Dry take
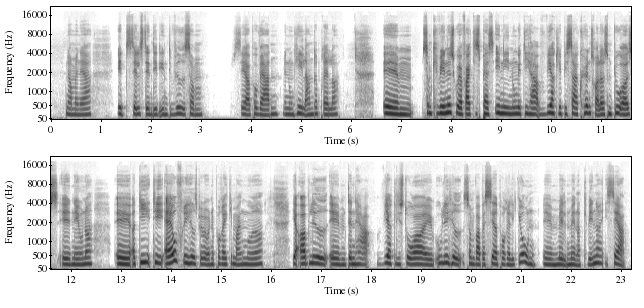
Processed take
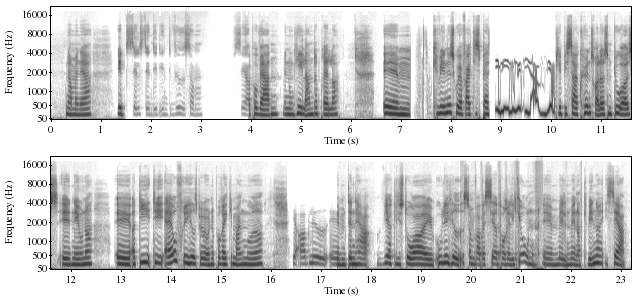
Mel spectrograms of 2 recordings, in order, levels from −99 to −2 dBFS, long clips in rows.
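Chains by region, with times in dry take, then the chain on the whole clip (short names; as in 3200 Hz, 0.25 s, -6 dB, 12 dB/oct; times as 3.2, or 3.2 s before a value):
1.47–3.95 Butterworth band-stop 3100 Hz, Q 1.4 + differentiator + de-esser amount 80%
7.17–7.63 flipped gate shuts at -27 dBFS, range -40 dB + air absorption 94 m + spectral compressor 10:1
8.75–10.07 sine-wave speech + gate -48 dBFS, range -29 dB
16.31–17.32 tilt +4.5 dB/oct + compressor 5:1, threshold -29 dBFS + Gaussian blur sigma 6.3 samples
19.75–22.2 low shelf 430 Hz -8 dB + auto swell 0.598 s + fast leveller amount 100%
whole clip: limiter -19.5 dBFS; dynamic EQ 3400 Hz, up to +6 dB, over -51 dBFS, Q 0.92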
